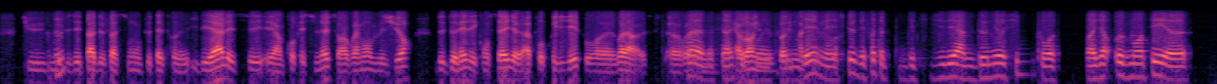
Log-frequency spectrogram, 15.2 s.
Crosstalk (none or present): present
